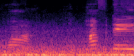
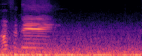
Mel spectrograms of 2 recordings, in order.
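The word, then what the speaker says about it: håfa adai: language we speak in w h day that's how you say hello Andi is how you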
